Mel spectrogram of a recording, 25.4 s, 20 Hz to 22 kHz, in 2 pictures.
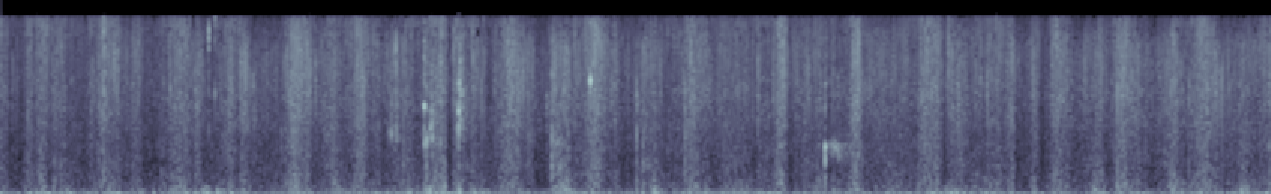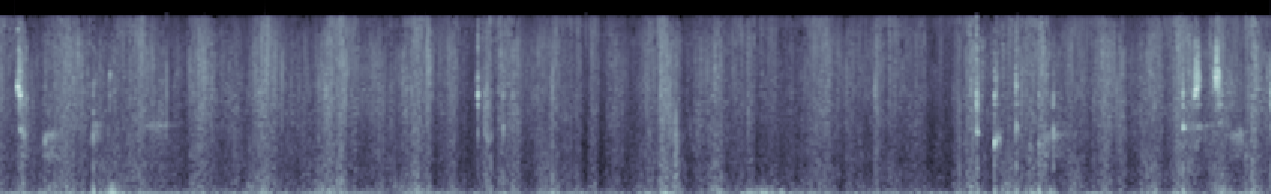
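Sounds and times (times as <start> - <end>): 
crackly ear cleaning and ear touching: 0.0 - 25.4
brushing strokes: 0.3 - 25.4.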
